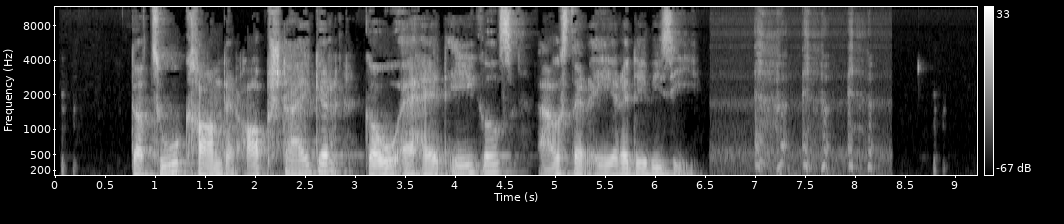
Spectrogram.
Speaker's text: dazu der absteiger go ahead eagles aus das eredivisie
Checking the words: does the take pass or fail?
fail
